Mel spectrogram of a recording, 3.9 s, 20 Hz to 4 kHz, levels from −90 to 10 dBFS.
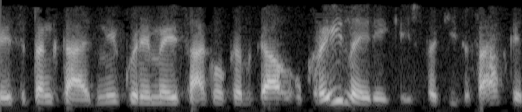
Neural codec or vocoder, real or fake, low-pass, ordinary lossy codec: none; real; 3.6 kHz; MP3, 24 kbps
